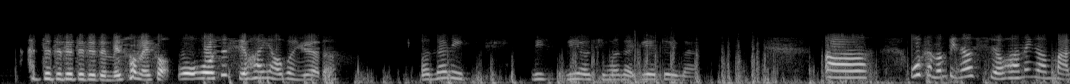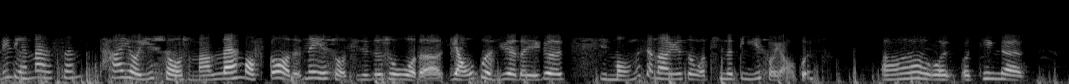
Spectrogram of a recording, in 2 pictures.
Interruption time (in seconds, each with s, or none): none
